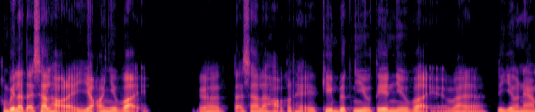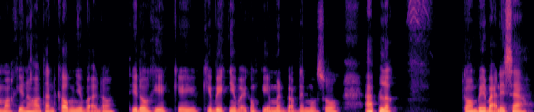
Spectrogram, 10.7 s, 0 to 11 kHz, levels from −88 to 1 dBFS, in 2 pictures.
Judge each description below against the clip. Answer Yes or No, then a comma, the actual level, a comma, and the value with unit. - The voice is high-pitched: No, low, 110 Hz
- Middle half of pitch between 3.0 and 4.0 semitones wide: No, average, 4.4 semitones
